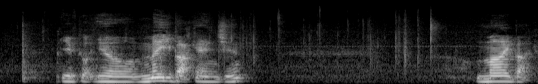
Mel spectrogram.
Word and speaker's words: Maybach: got your maybach engine my back i think is the correct pronunciation but tell me look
